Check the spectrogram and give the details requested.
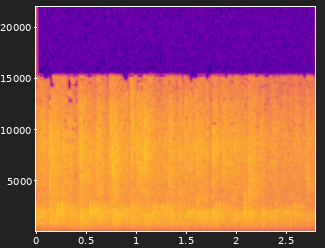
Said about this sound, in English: Good morning, everyone. How about a round of applause for our worship band who gets us up and at 'em on Sunday morning?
